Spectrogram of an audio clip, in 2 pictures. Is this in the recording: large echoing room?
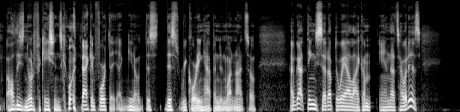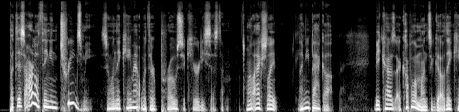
no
